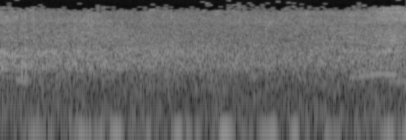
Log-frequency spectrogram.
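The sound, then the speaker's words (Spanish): Dense, steady traffic rumble with a hollow, reverberant quality, the cars passing echoing under a road bridge in a city as a cyclist rides beneath it, with faint whooshes of passing vehicles throughout. “Se oye distinto, ¿no? Estoy pasando por debajo del puente un eco de todos los carros que pasan.”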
